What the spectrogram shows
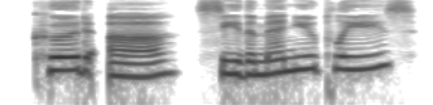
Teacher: In fast speech, could I sounds like could a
